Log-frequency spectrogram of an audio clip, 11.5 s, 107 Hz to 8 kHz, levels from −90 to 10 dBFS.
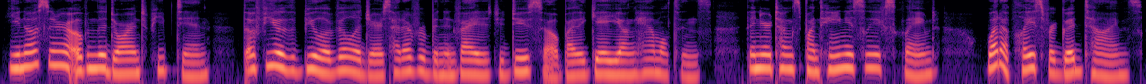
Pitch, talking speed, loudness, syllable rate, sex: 200 Hz, 200 wpm, -19 LUFS, 5.7 syllables/s, female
